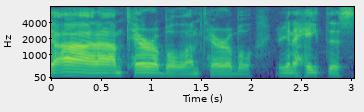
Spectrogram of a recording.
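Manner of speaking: loud mock despair, easing off; self-deprecating wail. Comic suggests a warm-up before going on, loud mock self-deprecation. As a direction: cry out your own hopelessness as a joke. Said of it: "self-deprecative route".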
